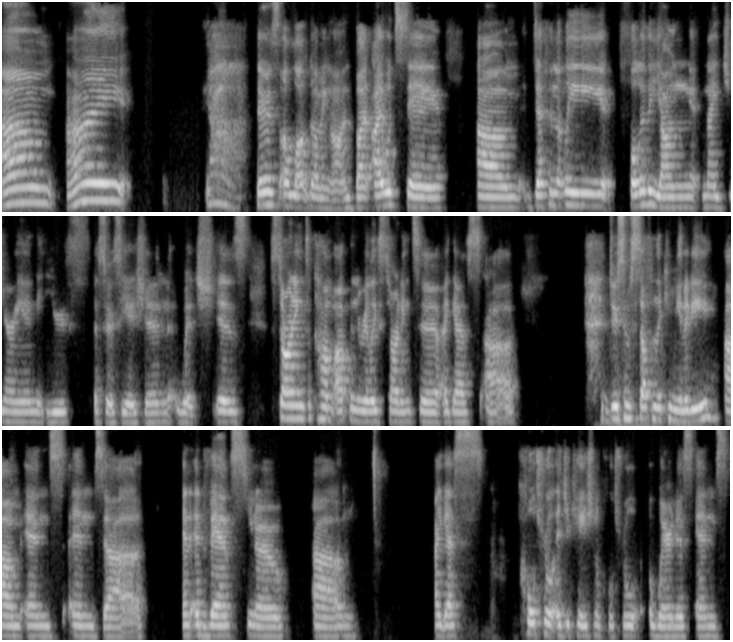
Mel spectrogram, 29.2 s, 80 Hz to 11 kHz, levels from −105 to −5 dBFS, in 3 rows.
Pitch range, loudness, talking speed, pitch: 155-185 Hz, -30 LUFS, 115 wpm, 160 Hz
